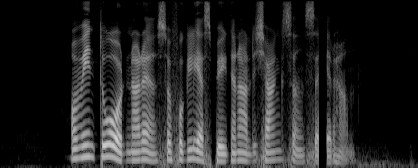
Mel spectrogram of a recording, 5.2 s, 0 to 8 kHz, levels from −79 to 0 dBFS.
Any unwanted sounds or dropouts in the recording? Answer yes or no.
yes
